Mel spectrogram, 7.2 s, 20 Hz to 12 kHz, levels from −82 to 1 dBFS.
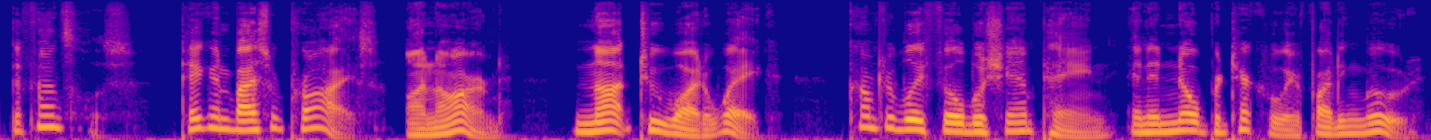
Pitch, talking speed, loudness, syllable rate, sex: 140 Hz, 160 wpm, -19 LUFS, 6.6 syllables/s, male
